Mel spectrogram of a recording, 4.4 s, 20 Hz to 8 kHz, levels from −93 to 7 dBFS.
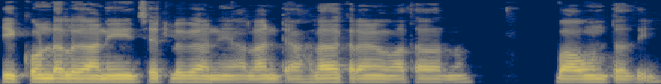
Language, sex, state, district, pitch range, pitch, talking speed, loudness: Telugu, male, Telangana, Karimnagar, 105-110 Hz, 110 Hz, 135 wpm, -16 LUFS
